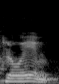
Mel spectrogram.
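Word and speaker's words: phloem: हां हां मिनरल और वाटर और इस बार इस बार भी थिन लाइक दूसरी स्ट्रक्चर है thin tube like structure called the फ्लोएम इसको बोलते हैं फ्लोएम पी एच एल ओ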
